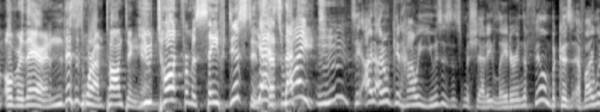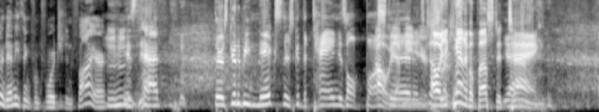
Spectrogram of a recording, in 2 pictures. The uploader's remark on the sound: Recorded live at City Winery in Chicago, IL.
